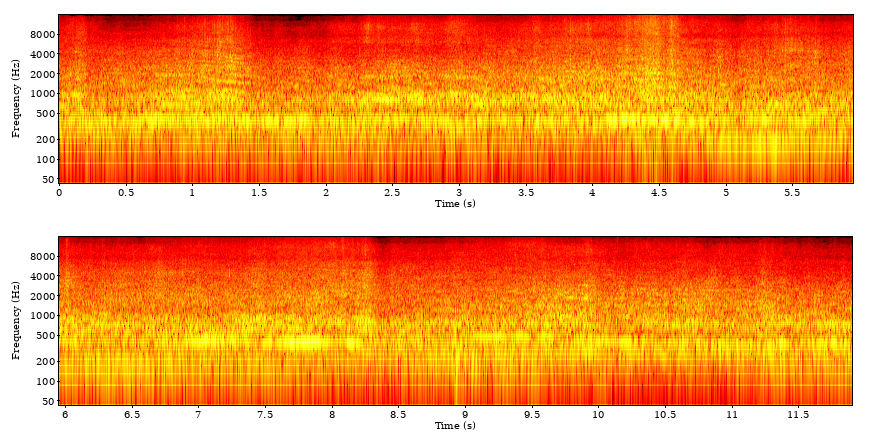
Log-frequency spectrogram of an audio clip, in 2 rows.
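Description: Several Pro Stock race cars' V8 engines running at racing speed in a close pack, a steady engine drone whose pitch wavers slightly as the cars come past.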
